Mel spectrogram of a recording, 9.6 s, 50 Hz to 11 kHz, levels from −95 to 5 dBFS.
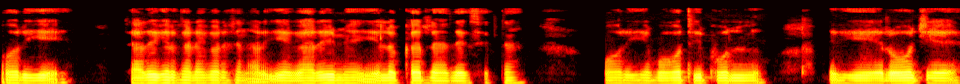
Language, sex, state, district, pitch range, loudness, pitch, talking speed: Hindi, male, Bihar, Araria, 100-105 Hz, -16 LUFS, 105 Hz, 120 wpm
